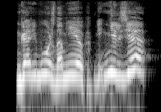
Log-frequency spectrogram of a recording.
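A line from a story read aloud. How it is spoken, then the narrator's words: Wailing. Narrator (Russian): взвыл Рон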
